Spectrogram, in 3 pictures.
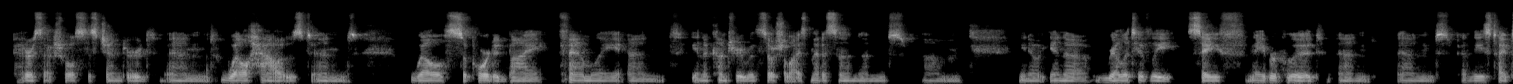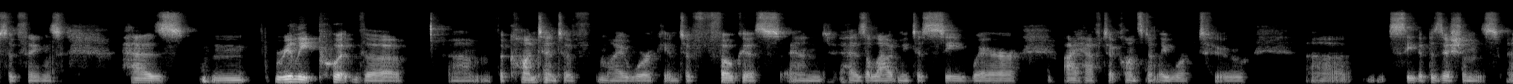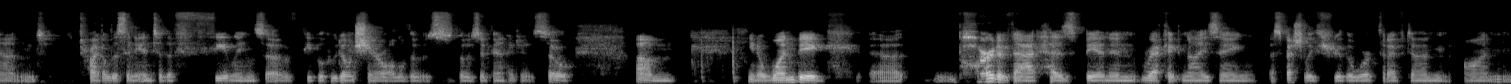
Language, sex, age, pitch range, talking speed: English, male, 30-49, 85-95 Hz, 135 wpm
